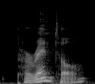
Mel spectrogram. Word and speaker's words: parental: on the second syllable parent has stress on the first syllable but parental has stress on the second syllable terrify has stress on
